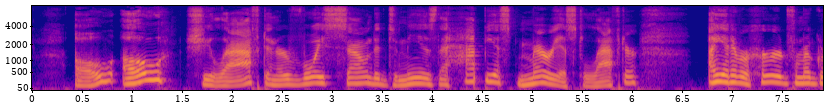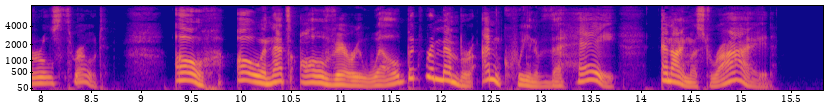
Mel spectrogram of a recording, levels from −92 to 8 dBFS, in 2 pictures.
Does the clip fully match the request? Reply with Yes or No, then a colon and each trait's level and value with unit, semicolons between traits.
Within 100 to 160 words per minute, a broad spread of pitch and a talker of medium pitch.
Yes: average, 150 wpm; wide, 7.9 semitones; medium, 165 Hz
